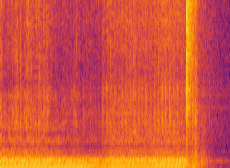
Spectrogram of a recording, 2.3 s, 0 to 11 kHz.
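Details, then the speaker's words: Three-phase motor with six unmarked leads, third trial connection (lead 3 swapped for lead 4, star-connected) with the breaker on: heavy, loud, coarse steady hum that cuts off sharply; still wrong, the windings are misconnected. "ครั้งที่3ก็ไม่ถูกนะครับผมครั้งที่3ก็ไม่ถูกมอเตอร์ก็ยังเสียงดังอยู่เหมือนเดิม"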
